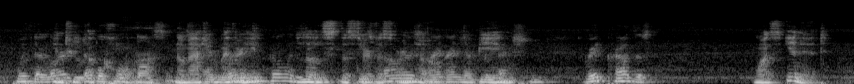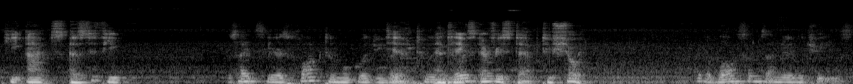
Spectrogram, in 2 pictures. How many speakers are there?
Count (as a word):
two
